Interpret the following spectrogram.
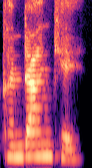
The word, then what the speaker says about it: Kandanke: Yes, you said my name wonderfully. My name is Kandanke.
